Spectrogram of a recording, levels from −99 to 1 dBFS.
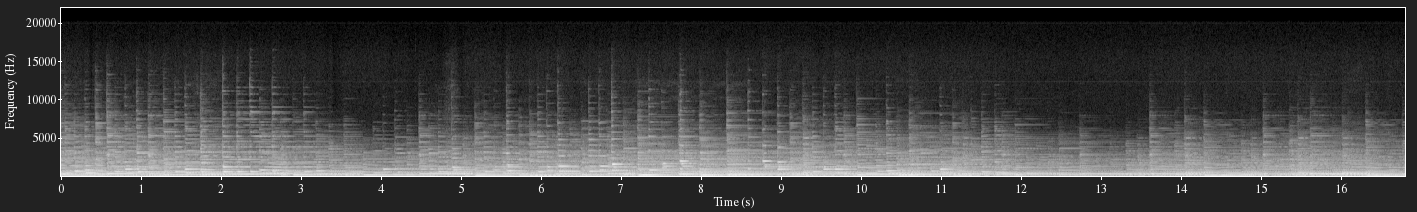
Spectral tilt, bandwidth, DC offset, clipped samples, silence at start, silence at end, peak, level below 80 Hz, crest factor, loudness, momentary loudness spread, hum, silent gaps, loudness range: -7 dB/octave; 10.5 kHz; under 0.1%; under 0.1%; 0 s; 0 s; -2 dBFS; -40 dBFS; 14 dB; -16 LUFS; 6 LU; none; none; 5 LU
